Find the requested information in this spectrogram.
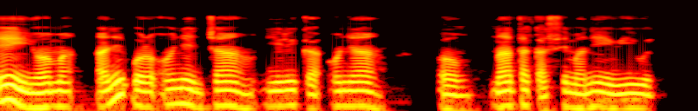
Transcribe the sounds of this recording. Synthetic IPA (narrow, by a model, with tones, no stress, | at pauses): ne˦ɦi˨ɦɔ˦ma˦ | a˨ɲɪ˦k͡pɔ˨ɾɔ˨ʔo˦ɲe˦n̩˨t͡ʃa˦a˦ɦʊ˨i˦ɾi˦ka˨o˦ɲ˦a˦ɦʊ˨ | ɔ˨m̩˨ | na˦ta˦ka˨sɪ˦ma˨ni˦˨wi˦we˦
